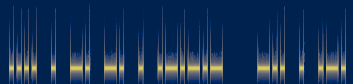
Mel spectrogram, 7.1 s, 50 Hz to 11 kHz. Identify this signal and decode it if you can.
Morse code, heard as a keyed tone, about 16 wpm, 680 Hz. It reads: HENNE. DER
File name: Witz-15-Juli-2025-70-F80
